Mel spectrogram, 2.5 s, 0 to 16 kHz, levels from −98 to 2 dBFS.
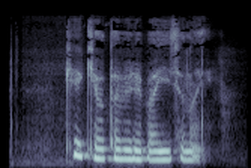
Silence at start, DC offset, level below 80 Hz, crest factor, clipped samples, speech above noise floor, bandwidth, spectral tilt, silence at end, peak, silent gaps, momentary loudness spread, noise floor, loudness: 0.65 s; under 0.1%; -72 dBFS; 14 dB; under 0.1%; 33 dB; 10.5 kHz; -5.5 dB/octave; 0.45 s; -12 dBFS; none; 12 LU; -56 dBFS; -25 LUFS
